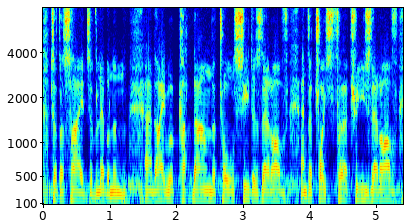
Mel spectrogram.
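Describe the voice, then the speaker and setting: A man's voice: mid-range voice, natural voice. A man playing a solemn biblical prophet. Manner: measured, solemn, stately delivery. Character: the prophet Isaiah, grave male narrator of scripture. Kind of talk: 1980s dramatized Bible reading on cassette. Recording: cassette tape with clear hiss and noise.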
